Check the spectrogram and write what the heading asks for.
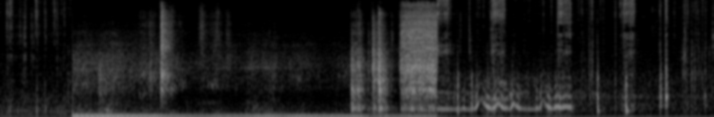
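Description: Cordless power driver running for about five seconds, backing out the valve-cover bolts, with clicks and knocks of the tool and the loosened bolts around it.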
